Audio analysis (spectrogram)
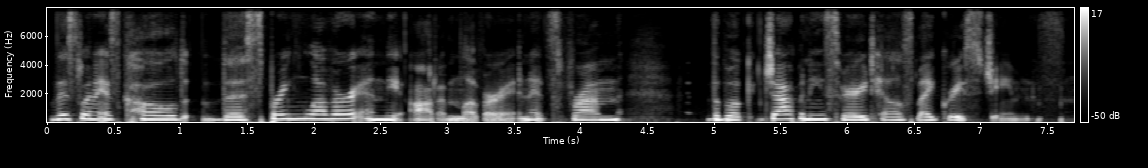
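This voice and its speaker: Woman podcast host with heavy vocal fry. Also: on the high side, steady tone, normal speed, a little mellow, dry recording. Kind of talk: casual chat.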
